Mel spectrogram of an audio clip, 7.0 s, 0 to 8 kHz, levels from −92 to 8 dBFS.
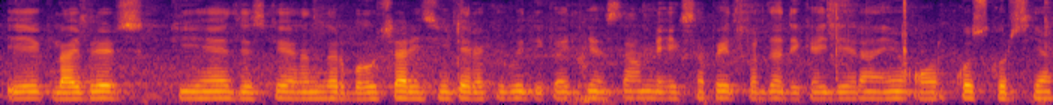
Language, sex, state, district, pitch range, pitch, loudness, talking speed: Hindi, male, Rajasthan, Barmer, 135-140 Hz, 140 Hz, -21 LUFS, 205 wpm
